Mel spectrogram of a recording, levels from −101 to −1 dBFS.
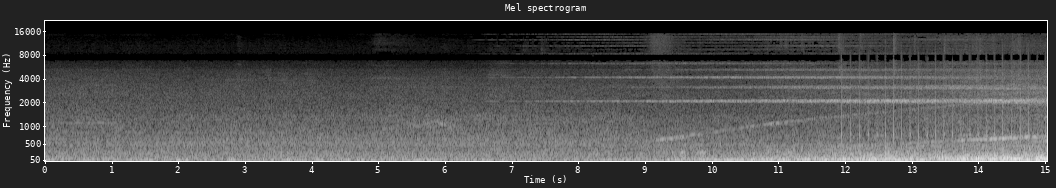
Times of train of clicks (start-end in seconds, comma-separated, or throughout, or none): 11.95-15.02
